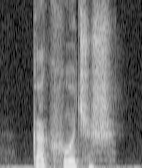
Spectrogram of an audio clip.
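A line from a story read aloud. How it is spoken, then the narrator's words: Dry. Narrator (Russian): сказал сухо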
